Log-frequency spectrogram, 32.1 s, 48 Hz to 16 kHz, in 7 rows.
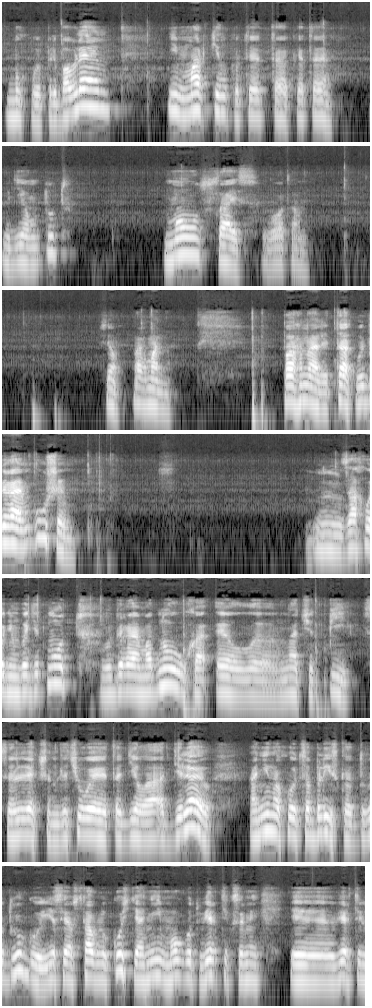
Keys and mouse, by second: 0.0-9.0 drag, 9.6 g, 11.1 click, 12.4 n, 13.5 click, 14.3-14.9 middle drag, 18.0-19.0 drag, 19.5 click, 20.8 l, 22.4 p.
